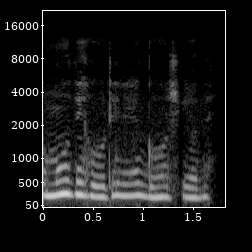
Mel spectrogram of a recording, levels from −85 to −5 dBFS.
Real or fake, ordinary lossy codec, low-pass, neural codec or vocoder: fake; AAC, 32 kbps; 19.8 kHz; vocoder, 44.1 kHz, 128 mel bands, Pupu-Vocoder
